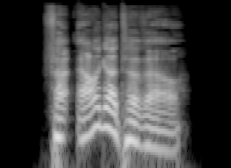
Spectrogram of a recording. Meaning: inflection of verärgert: 1. strong/mixed nominative masculine singular comparative degree 2. strong genitive/dative feminine singular comparative degree 3. strong genitive plural comparative degree
- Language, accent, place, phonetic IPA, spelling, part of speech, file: German, Germany, Berlin, [fɛɐ̯ˈʔɛʁɡɐtəʁɐ], verärgerterer, adjective, De-verärgerterer.ogg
